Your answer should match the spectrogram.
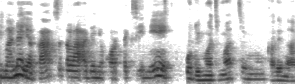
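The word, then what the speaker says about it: Coretax: Kortex. Iya. Ini kalau dibacanya kortex gitu ya.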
